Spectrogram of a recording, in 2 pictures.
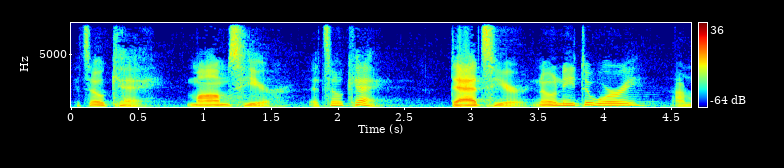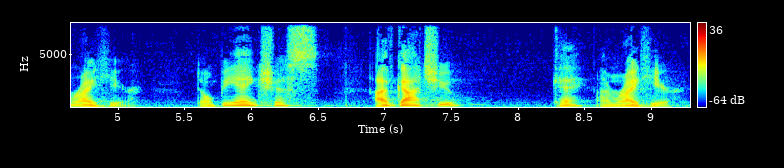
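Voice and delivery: put-on soft, tender reassurance to a scared child; gently calm a frightened little one; soothing parent. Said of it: "What does the parent say?".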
